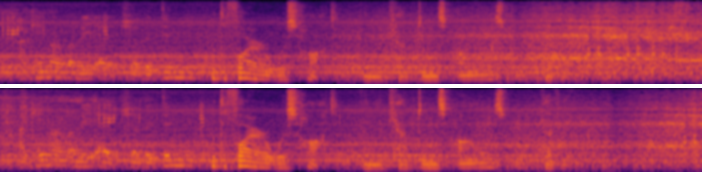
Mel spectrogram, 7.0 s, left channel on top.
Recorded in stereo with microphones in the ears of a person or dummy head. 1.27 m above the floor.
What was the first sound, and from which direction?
A man speaking, 15° right (ahead or behind).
